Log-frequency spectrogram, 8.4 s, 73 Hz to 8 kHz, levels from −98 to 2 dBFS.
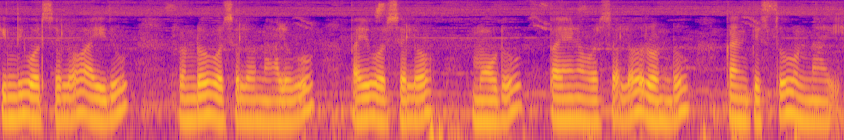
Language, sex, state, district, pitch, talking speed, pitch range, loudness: Telugu, female, Telangana, Mahabubabad, 150 Hz, 100 wpm, 145-175 Hz, -17 LUFS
